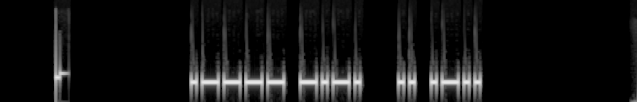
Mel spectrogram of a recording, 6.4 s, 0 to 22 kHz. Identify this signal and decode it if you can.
Morse code, heard as a keyed tone, about 22 wpm, 700 Hz. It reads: 1C IL
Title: Field Day Exchanges - 22wpm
